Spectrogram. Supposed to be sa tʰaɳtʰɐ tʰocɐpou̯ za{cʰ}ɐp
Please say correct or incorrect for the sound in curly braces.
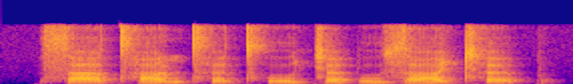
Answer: correct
